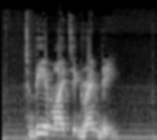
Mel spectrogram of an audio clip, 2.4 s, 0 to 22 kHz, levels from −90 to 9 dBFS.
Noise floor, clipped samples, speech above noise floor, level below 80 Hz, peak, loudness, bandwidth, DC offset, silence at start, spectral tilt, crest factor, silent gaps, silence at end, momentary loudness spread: -38 dBFS; under 0.1%; 25 dB; -46 dBFS; 0 dBFS; -13 LUFS; 15.5 kHz; under 0.1%; 0.05 s; -6 dB/octave; 16 dB; none; 0.05 s; 16 LU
